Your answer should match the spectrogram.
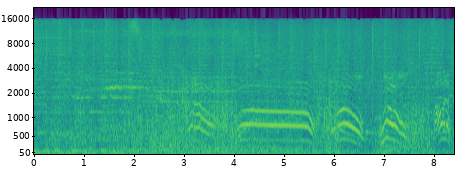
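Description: Wind rushing over the microphone as a Booster fairground ride swings the rider through the air, with riders yelling: short rising-and-falling whoops from about three seconds in and one long held cry in the middle.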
